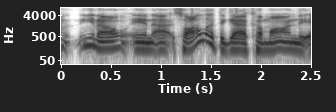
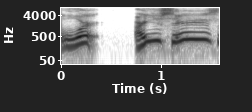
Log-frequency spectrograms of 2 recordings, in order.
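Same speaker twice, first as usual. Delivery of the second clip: mock disbelief; 13 semitones higher than usual. Retold driver disbelieving Bigfoot story.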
